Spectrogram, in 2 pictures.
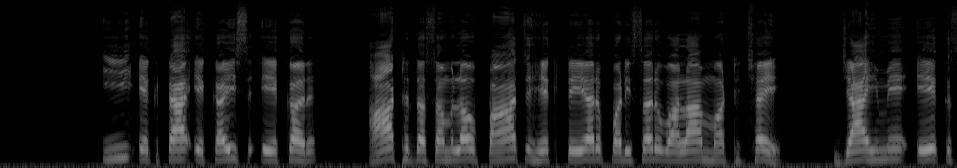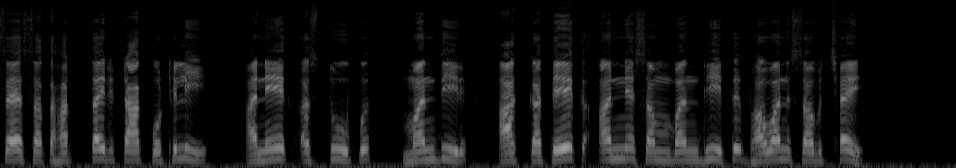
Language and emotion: Maithili, neutral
